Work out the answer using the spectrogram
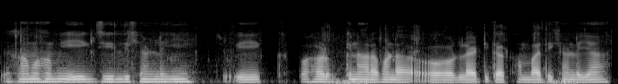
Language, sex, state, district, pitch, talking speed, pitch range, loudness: Hindi, male, Uttarakhand, Uttarkashi, 120 Hz, 195 wpm, 115-125 Hz, -18 LUFS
